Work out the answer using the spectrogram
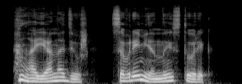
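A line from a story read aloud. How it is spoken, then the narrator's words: Snorting remark. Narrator (Russian): хмыкнул Влад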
